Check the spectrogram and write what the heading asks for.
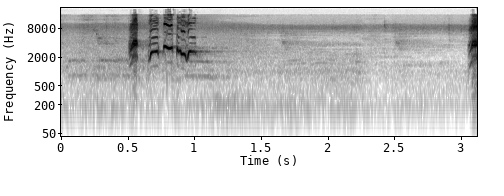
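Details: Male sooty-headed bulbul calling to a female: a quick, loud phrase of bright, bubbly warbled notes over half a second, then a single sharp note about two seconds later, with a low hum behind.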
